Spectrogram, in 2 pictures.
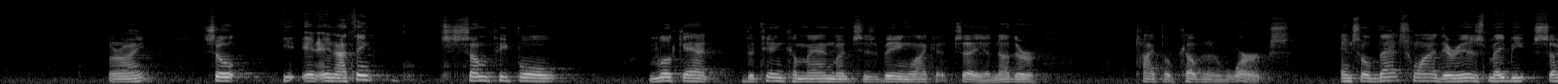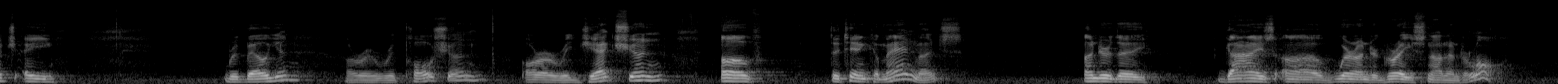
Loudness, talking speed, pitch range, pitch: -30 LUFS, 105 wpm, 115-160 Hz, 140 Hz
